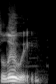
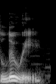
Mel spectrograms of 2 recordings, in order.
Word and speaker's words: Louis: associated with new orleans many people just assumed that his name was pronounced louis he became a symbol of the city however armstrong did not grow up in the more heavily french-influenced district but rather the poorest section of town that contained the more earthy things like honky tonks and prostitutes armstrong wrote in 1944 that only white people call me louie though that was a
